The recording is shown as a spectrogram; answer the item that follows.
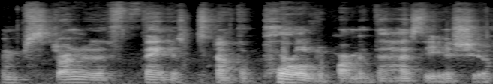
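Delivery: fast, hushed, muttered aside. Travis, as the slow spell is dispelled, mutters under his breath. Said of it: "Travis mutters under his breath".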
